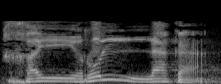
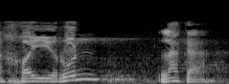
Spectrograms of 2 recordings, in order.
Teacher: Apanya yang dimasukkan? Nun tanwinnya tadi dimasukkan ke huruf lam sehingga tanwinnya enggak kelihatan. · Shown in: first take · Term: Idgham bila gunnah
